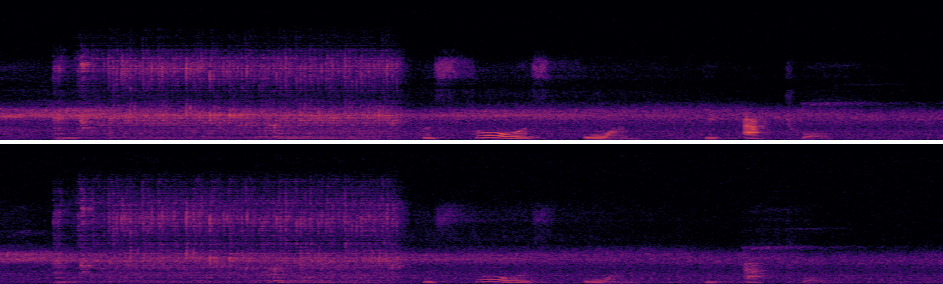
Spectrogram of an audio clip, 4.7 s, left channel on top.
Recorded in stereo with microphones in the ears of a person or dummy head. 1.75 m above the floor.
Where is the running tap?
Centre (ahead or behind), 1.6 m.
